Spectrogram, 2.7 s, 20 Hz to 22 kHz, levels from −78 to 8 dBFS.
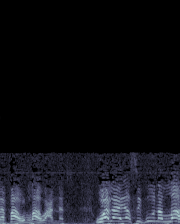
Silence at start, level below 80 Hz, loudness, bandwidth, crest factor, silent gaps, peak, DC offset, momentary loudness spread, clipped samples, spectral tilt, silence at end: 0 s; -30 dBFS; -20 LUFS; 7.4 kHz; 16 dB; none; -4 dBFS; 0.6%; 14 LU; under 0.1%; -4.5 dB/octave; 0 s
